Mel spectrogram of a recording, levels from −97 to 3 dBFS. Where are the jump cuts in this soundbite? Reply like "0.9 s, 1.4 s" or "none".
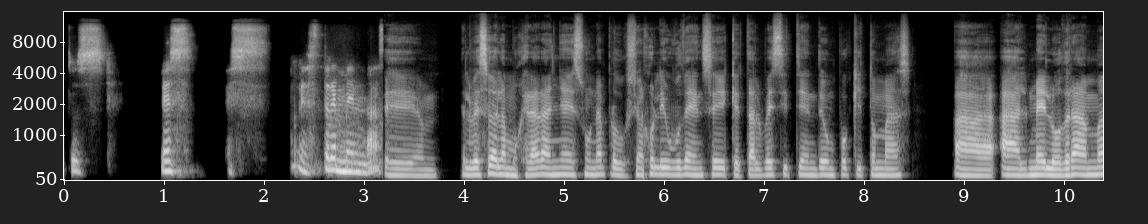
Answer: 3.2 s, 5.8 s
